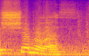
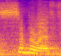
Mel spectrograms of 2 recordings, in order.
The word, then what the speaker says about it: Shibboleth: Then they said unto them, Say Shibboleth. And the man said Sibboleth, for he could not frame to pronounce it right.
